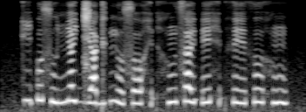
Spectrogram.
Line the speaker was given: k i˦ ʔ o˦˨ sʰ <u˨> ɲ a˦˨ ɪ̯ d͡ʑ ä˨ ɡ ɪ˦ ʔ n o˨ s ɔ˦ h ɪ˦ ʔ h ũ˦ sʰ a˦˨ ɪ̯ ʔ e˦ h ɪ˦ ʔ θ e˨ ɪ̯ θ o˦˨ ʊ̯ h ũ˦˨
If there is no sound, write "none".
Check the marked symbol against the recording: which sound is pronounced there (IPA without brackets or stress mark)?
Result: u˨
